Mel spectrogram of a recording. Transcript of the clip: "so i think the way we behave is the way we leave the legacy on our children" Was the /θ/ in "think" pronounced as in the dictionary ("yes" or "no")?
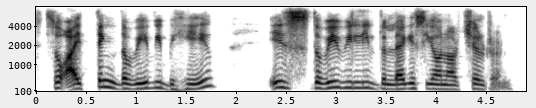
no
